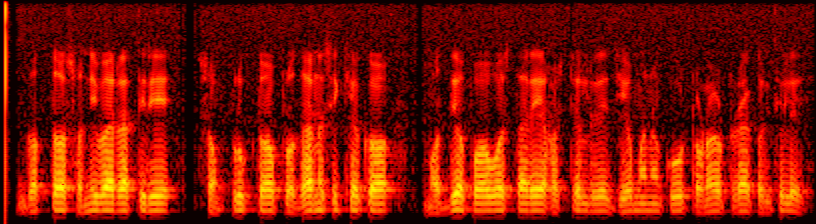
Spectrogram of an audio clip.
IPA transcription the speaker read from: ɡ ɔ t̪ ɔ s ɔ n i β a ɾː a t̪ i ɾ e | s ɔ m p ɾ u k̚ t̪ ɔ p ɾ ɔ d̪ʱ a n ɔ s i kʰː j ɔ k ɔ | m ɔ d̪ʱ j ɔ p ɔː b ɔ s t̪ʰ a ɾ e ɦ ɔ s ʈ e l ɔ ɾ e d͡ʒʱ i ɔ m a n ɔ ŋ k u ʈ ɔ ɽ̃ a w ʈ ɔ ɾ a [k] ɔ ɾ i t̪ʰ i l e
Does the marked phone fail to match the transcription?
no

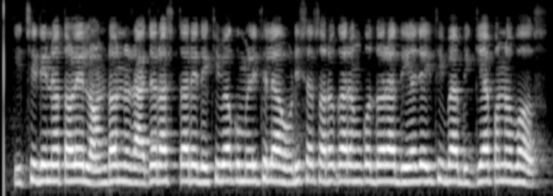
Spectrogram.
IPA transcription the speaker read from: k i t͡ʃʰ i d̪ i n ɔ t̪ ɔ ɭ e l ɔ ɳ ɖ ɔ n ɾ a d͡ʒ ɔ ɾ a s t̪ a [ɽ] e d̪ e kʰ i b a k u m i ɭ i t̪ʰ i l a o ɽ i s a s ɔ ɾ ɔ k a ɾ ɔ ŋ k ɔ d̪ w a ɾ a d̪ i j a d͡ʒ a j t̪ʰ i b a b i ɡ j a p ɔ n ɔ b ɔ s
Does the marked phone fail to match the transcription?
yes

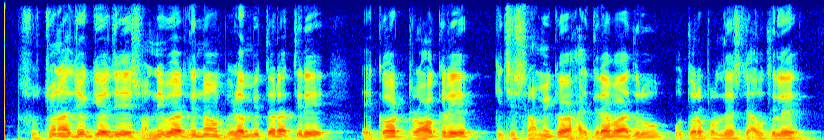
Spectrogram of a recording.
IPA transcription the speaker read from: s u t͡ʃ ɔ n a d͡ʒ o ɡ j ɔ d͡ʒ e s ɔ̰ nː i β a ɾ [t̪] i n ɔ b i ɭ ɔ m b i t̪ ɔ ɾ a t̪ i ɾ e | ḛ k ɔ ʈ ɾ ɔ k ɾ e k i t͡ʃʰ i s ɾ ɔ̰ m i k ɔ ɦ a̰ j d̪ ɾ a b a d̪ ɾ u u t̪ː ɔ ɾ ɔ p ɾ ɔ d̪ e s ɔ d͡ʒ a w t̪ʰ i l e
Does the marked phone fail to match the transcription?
yes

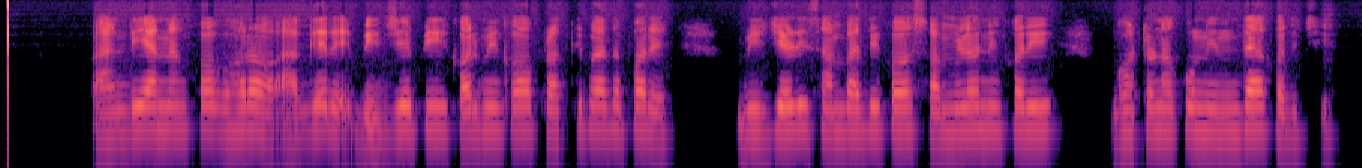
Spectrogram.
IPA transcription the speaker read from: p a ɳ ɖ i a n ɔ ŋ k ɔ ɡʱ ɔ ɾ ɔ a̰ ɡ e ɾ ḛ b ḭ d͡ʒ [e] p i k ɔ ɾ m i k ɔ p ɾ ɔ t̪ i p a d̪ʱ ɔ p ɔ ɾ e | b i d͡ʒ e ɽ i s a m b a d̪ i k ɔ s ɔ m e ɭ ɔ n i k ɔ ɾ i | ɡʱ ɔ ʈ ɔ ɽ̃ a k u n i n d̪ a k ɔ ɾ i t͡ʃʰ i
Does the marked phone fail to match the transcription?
no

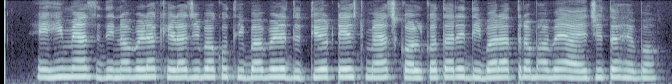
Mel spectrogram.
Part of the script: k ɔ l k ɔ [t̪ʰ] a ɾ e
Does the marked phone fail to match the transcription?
yes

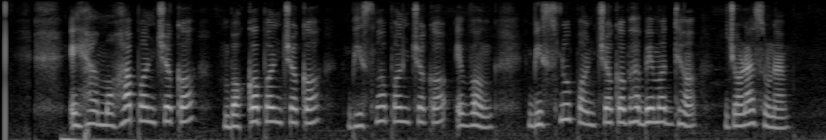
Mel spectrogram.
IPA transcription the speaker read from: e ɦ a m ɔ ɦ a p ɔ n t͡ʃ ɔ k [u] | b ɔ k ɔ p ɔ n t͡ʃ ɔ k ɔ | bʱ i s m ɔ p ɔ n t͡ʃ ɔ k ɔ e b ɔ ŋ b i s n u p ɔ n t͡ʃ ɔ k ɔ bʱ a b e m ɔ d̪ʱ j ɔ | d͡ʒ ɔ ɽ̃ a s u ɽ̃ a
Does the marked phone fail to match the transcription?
yes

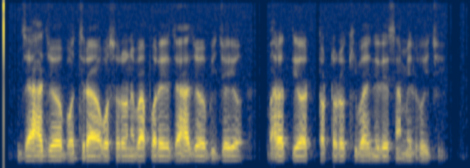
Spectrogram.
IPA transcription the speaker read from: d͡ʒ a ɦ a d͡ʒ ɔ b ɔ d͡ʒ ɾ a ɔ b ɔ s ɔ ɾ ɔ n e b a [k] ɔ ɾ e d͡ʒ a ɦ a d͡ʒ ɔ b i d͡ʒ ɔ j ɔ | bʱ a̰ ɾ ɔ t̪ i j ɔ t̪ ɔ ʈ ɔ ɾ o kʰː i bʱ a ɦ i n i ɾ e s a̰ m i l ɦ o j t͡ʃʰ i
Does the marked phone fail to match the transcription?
yes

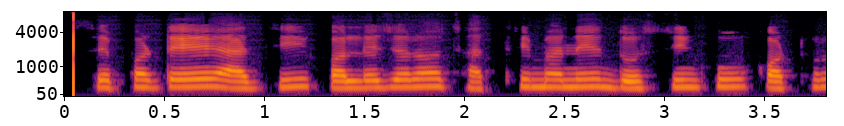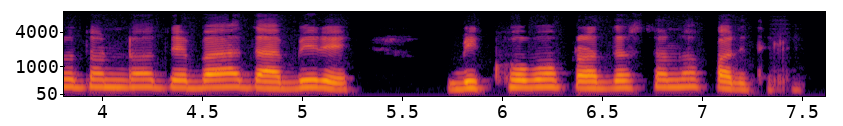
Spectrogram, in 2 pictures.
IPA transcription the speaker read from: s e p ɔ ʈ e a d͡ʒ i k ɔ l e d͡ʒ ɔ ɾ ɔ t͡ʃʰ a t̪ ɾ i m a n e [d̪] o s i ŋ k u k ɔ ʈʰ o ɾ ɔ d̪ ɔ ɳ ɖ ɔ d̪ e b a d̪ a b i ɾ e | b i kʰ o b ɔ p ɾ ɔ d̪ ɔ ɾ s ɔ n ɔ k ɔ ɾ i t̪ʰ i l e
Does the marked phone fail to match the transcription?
no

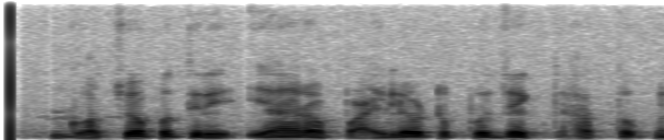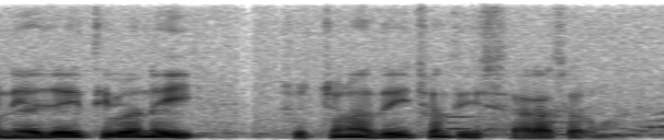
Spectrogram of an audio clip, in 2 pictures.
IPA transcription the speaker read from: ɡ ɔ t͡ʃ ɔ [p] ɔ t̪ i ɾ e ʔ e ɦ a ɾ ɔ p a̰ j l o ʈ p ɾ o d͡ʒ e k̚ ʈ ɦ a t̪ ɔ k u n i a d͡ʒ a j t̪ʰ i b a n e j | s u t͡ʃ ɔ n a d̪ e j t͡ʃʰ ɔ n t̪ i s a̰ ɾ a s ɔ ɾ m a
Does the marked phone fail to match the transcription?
no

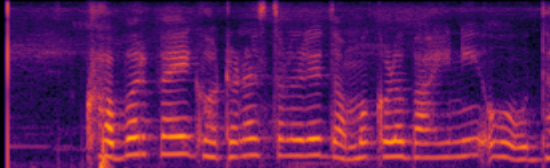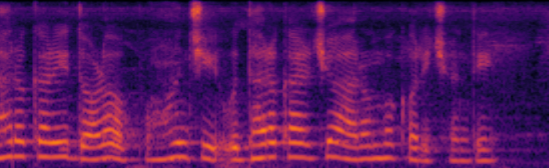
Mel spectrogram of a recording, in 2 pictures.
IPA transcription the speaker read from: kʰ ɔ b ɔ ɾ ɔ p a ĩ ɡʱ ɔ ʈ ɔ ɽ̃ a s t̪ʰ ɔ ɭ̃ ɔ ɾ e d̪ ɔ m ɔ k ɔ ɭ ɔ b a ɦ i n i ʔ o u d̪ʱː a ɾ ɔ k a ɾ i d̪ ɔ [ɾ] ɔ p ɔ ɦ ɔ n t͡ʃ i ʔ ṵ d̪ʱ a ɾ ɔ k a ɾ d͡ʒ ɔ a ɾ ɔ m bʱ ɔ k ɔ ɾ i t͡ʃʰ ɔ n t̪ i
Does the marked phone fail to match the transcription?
yes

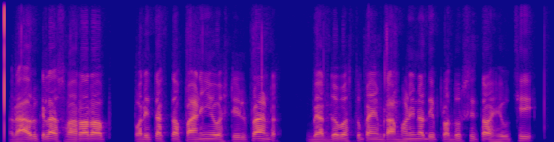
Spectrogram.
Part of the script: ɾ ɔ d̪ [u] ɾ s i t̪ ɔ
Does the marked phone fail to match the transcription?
no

